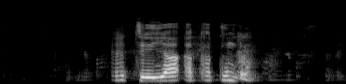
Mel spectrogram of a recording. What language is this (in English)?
Ebrié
